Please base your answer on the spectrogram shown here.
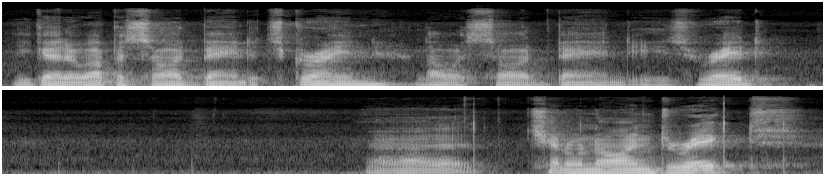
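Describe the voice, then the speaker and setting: A man hosting a casual hands-on radio demonstration, talking in a halting way as he thinks aloud. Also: mid-range voice, steady tone, creaky. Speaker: radio restorer and video host.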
